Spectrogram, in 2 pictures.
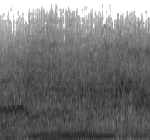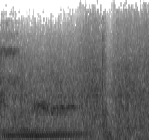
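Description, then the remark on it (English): A truck engine roars as tires squeal and skid through a sharp turn onto a side road, followed by a van, loud and sustained, with a brief thud near the end. “Robert suddenly turns onto a side road and Frost follows.”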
